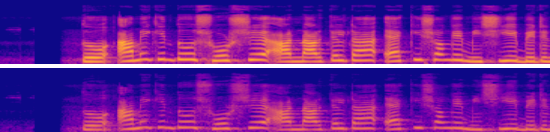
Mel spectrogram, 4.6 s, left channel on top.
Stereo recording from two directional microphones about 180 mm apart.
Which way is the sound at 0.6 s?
35° left (ahead or behind).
